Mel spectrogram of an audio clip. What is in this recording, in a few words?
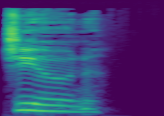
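"june", US English; June – Junho; Datas em Inglês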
